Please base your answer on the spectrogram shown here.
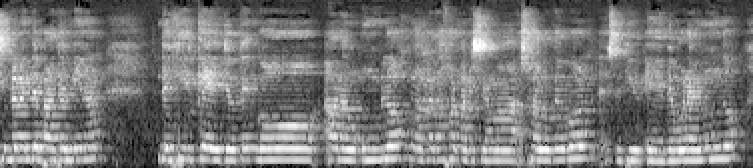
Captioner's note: in Spanish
